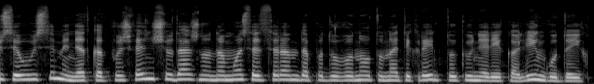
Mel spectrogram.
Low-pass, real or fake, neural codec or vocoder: 19.8 kHz; real; none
